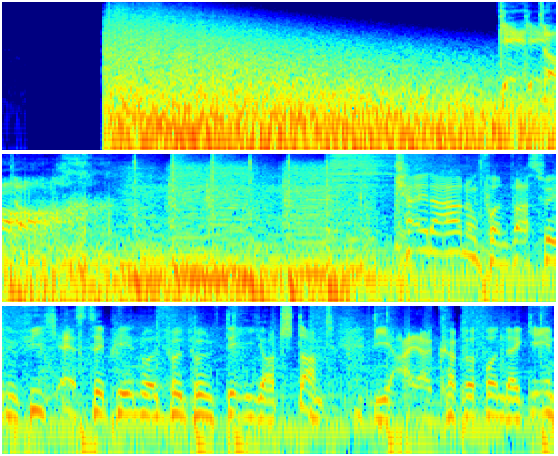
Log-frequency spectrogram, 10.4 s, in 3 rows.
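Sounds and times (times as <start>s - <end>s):
explosion: 0.6s - 8.4s
speech: 6.2s - 10.3s.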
